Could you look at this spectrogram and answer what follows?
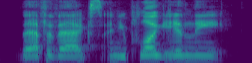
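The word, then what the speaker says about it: f(x): to see this um a different notation here f ofx is how it's pronounced or how it's stated um it's just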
